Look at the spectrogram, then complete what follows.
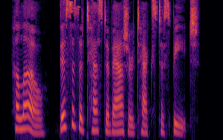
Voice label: azure speech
